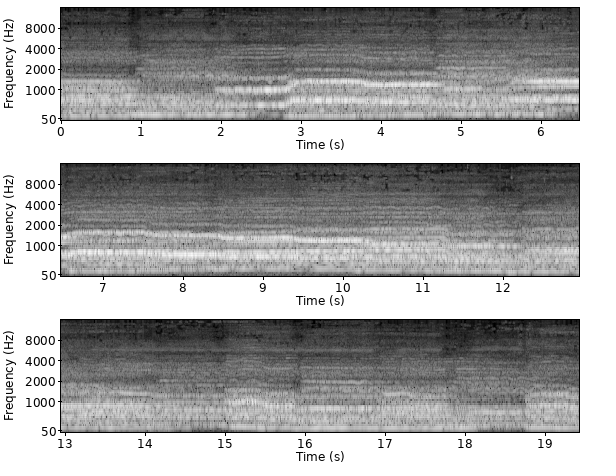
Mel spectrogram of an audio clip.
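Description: Mixed choir of men's and women's voices singing a slow, drawn-out "Amen". It is recorded as a virtual choir, each singer separately. The chords are held for several seconds each and change pitch, swelling toward the middle and easing off near the end.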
